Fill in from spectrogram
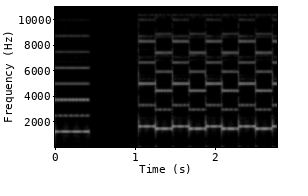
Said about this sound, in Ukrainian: Вона тобі допомогла зарядити телефон поліфонічними мелодіями, я так розумію, що в ті часи.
